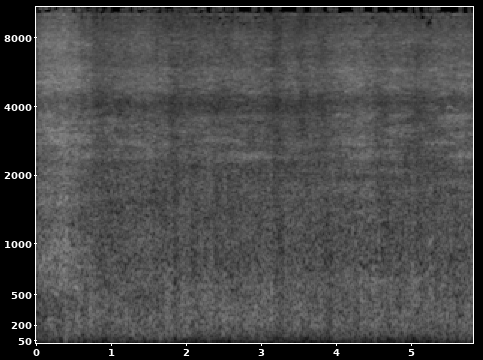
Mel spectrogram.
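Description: Jet engine noise from a taxiing Boeing 737's CFM56 turbofans, a steady rushing sound at low taxi power.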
